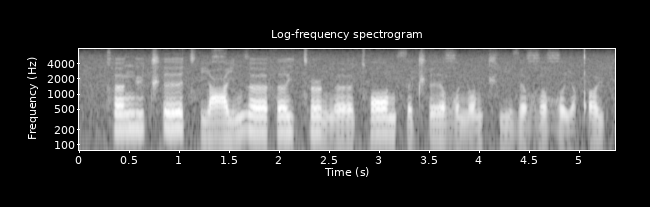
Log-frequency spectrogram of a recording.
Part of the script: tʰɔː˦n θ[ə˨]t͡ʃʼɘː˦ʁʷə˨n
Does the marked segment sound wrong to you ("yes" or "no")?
no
